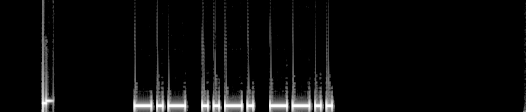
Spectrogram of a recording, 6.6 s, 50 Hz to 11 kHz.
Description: Morse code, heard as a keyed tone, about 17 wpm, 700 Hz. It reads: KFZ
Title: USA Call Sign Postfixes - 3 Letters 17wpm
